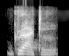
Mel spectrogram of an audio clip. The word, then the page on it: grackle: Indian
